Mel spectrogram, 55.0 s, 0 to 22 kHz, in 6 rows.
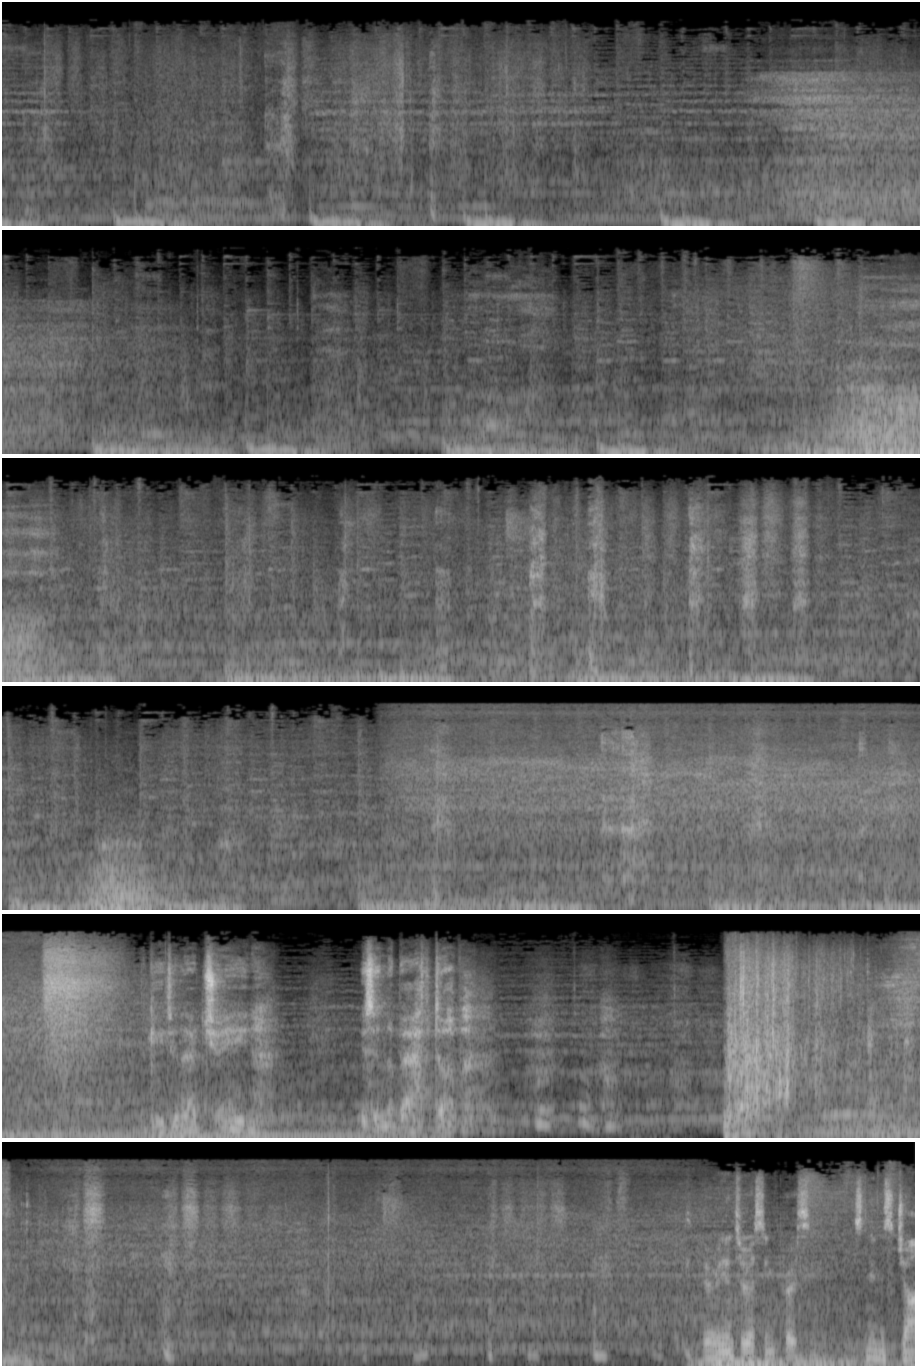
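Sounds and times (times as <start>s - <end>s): horror film score: 0.0s - 55.0s
low rumble: 17.0s - 19.5s, 28.0s - 30.0s.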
